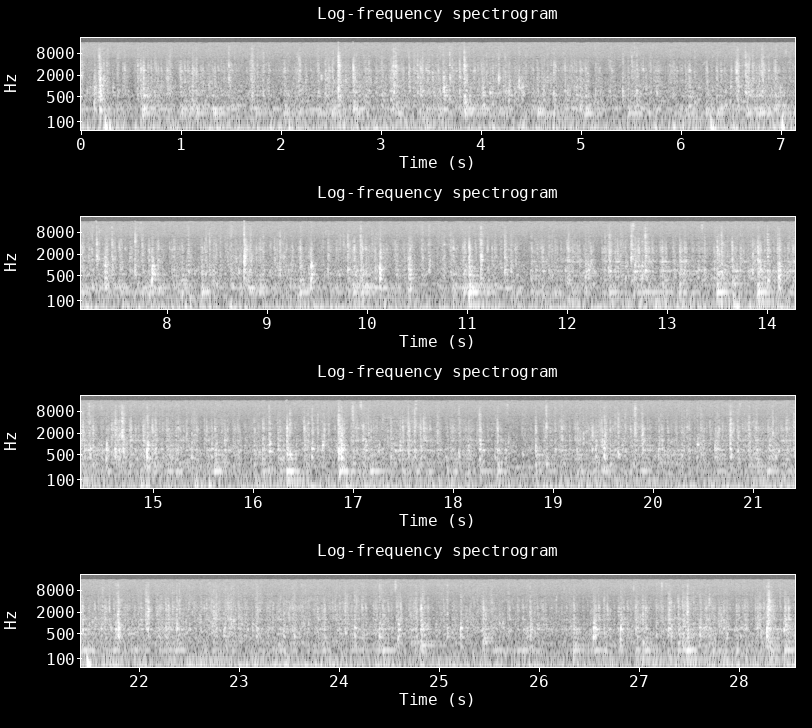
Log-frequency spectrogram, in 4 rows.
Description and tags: rain on skylight
Heavy rain ticking on skylight or roof window. Recorded with zoom iq6.
skylight, rain, raining, rainfall, weather, field-recordingb, window, rainy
